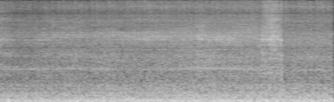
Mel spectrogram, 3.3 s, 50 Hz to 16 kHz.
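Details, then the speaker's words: 1999 Dodge Durango SLT, after sitting 14 years, idling unusually low with a new IAC: low steady idle with a faint airy hiss on top from a vacuum leak, something left disconnected that was then refitted. "Yeah, it's acting different, I'll tell you that much. Kinda hear, oh, I hear a vacuum leak, idiot."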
